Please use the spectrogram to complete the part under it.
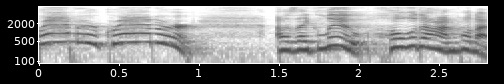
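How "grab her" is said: put-on crying scream, much higher pitch. Telling a story and quoting a woman who screamed at them, retelling a crying scream. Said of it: "she's screaming at me".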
